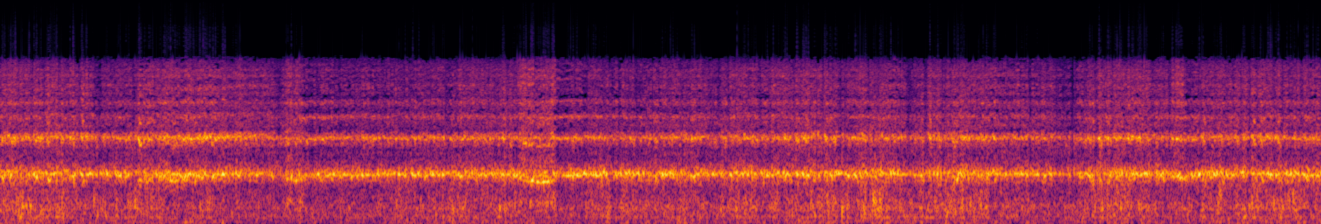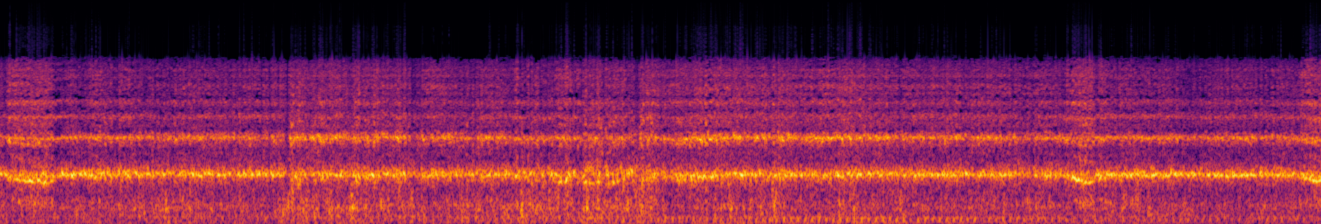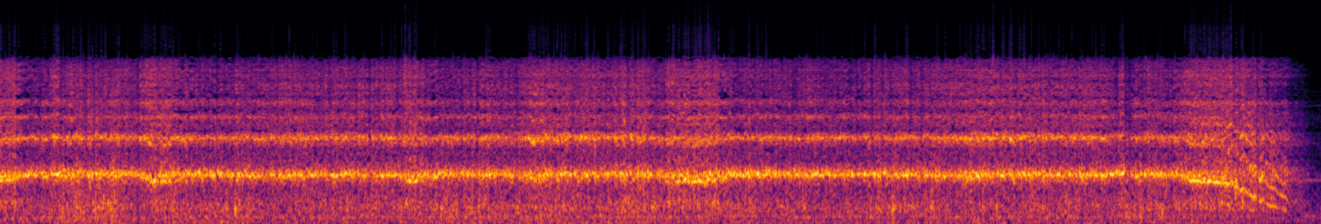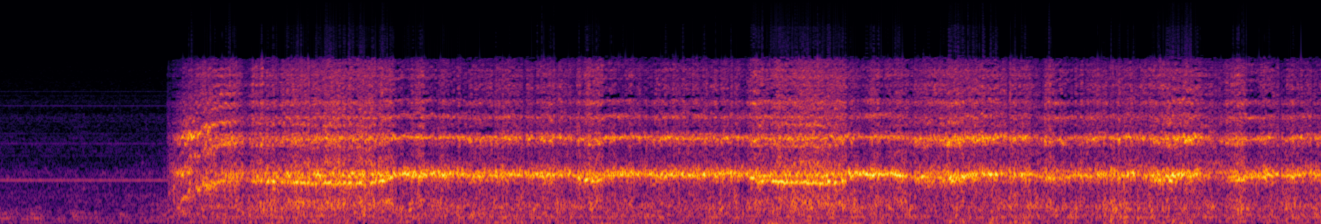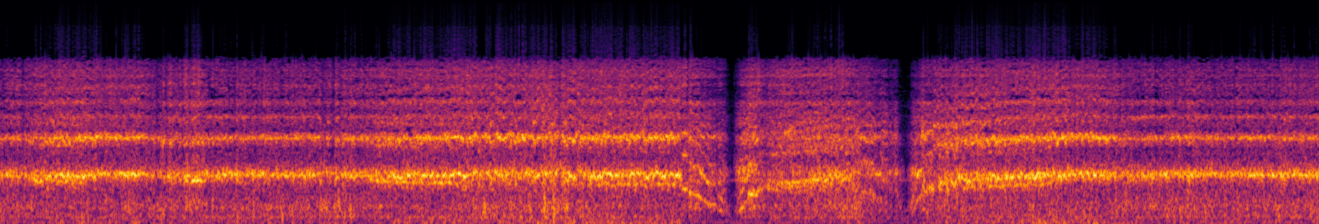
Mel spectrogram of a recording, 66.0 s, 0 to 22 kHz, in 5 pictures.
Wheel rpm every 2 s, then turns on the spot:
230, 230, 230, 230, 230, 230, 230, 230, 230, 220, 220, 230, 230, 230, 230, 230, 230, 230, 230, 110, 30, 210, 230, 230, 220, 230, 220, 220, 220, 190, 120, 180, 230.
none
